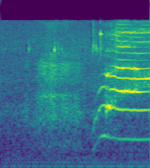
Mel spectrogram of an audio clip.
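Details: Stray cat found during a basketball game gives a single rising meow that levels off into a sustained tone. It comes after a stretch of faint background noise, and a person's voice is nearby.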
